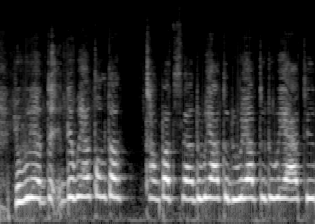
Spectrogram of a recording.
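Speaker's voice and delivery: rapid-fire, very high-pitched babbling chatter. Retelling how she did not want to talk about it now, imitating Ramona talking real fast. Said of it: "Y'all know Ramona talk real fast".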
